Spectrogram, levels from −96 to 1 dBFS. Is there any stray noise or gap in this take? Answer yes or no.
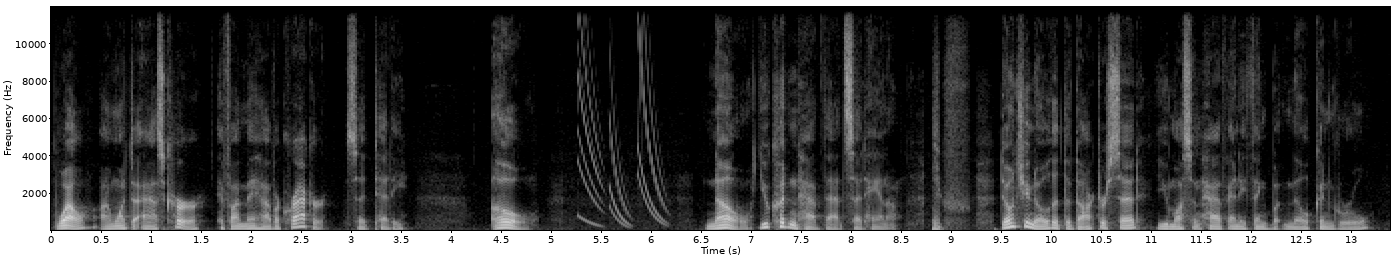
yes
